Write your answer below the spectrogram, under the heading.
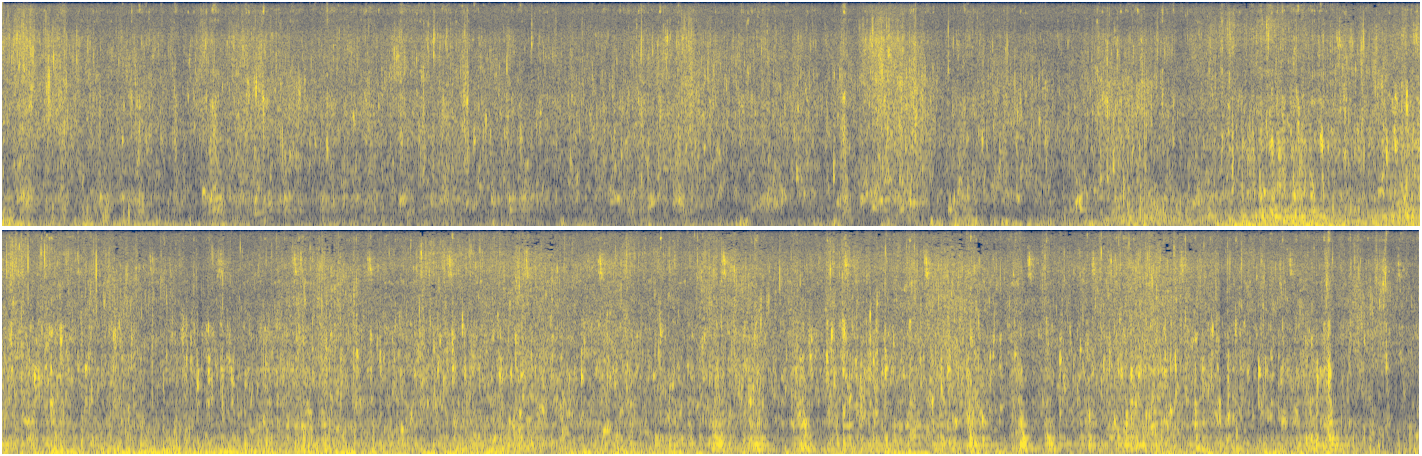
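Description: Kayak on a flowing river: water rushing and lapping close to the hull, with a low rumble that grows louder about halfway through.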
